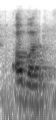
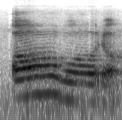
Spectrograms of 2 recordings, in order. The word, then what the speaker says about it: hour: અવર. HOUR. HOUR. H silent છે. Still, what is this pronunciation of it? અવર.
